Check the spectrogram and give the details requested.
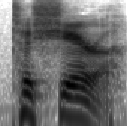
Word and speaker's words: Teixeira: Guardsman and uh his name is Jack Douglas to Shara I had to look look at the pronunciation because it's spelled like texarea which hey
